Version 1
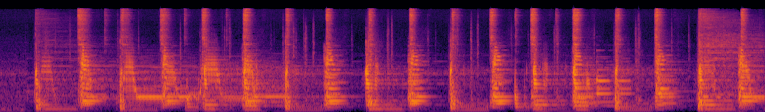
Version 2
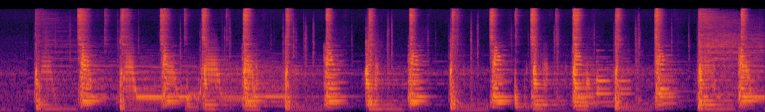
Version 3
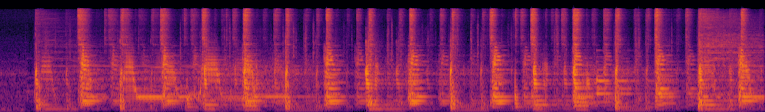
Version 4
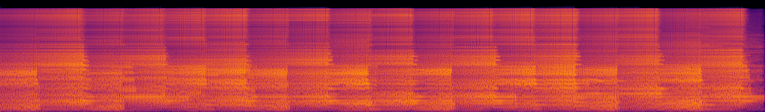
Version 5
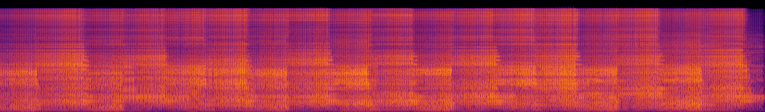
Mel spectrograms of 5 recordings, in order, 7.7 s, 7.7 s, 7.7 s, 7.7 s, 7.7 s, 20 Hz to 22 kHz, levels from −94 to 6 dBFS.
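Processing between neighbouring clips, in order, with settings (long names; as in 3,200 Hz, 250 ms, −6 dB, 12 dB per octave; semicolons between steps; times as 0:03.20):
no processing that can be heard
repeating echo 304 ms, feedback 30%, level −14 dB; level −1 dB
peak hold with a rise ahead of every peak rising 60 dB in 2.76 s; level −1.5 dB
ring modulation 23 Hz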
